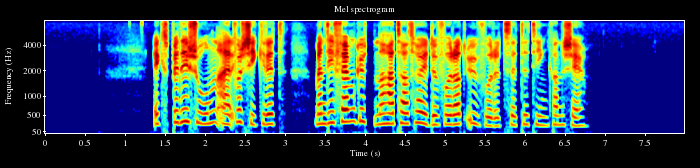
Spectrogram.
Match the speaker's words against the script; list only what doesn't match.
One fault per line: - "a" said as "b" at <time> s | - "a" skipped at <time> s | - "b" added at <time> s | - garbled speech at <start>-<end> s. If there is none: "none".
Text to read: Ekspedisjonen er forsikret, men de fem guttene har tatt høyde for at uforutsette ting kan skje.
none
